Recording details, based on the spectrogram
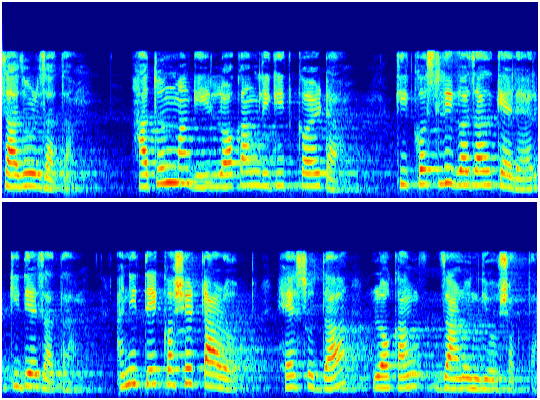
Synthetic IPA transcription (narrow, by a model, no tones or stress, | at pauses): t͡sad̪uːɽd͡zat̪a̰ | hat̪uːnmaɡilɔkãŋkliɡiːt̪kəjʈa | kikəsliɡəd͡zalkɛljaɾkid̪ẽd͡zat̪aanit̪ekəɕẽʈaɭəphesud̪ʱːalɔkãŋkd͡zaɽ̃uːnɡʱeuɕəkt̪a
